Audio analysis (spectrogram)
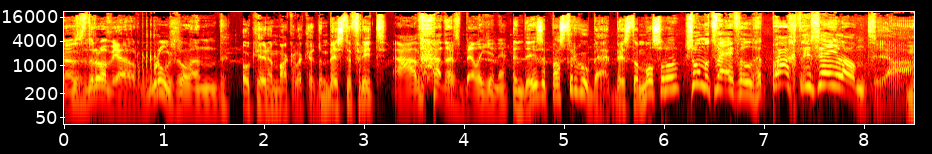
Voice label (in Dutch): Zeker Zeeuws Radio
